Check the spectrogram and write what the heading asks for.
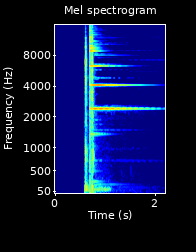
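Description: A quick click followed by a bright bell-like ding that rings on a few high tones and fades away over about a second: the notification-bell sound effect of an animated subscribe button.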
